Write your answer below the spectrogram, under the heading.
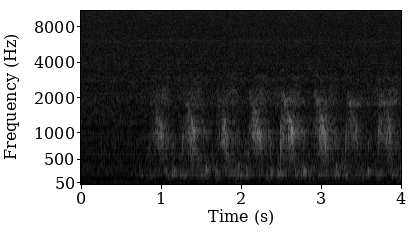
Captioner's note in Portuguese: som dos batimentos cardíacos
